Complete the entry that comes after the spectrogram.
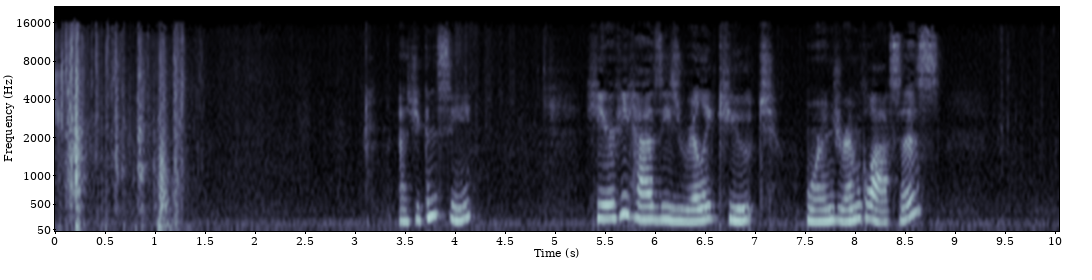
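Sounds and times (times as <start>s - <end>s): toy packaging rustling: 0.0s - 1.5s.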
